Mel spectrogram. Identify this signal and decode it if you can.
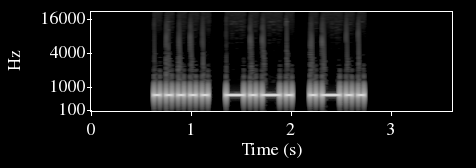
Morse code, heard as a keyed tone, about 20 wpm, 700 Hz. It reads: 5CL
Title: Three Letter-Number Combinations - 20wpm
